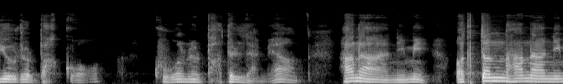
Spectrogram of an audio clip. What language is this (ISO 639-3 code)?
kor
